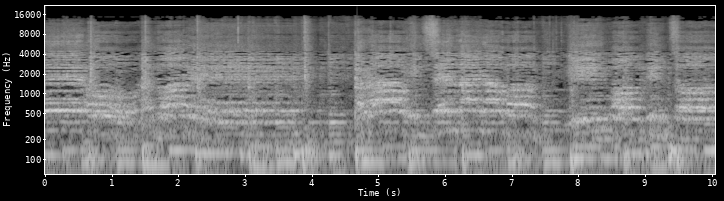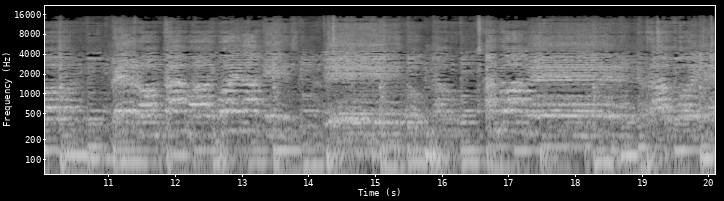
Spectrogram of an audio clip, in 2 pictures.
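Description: A mixed group of young men and women singing a Chin-language Christian worship song together, over a low, rhythmic bass accompaniment.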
